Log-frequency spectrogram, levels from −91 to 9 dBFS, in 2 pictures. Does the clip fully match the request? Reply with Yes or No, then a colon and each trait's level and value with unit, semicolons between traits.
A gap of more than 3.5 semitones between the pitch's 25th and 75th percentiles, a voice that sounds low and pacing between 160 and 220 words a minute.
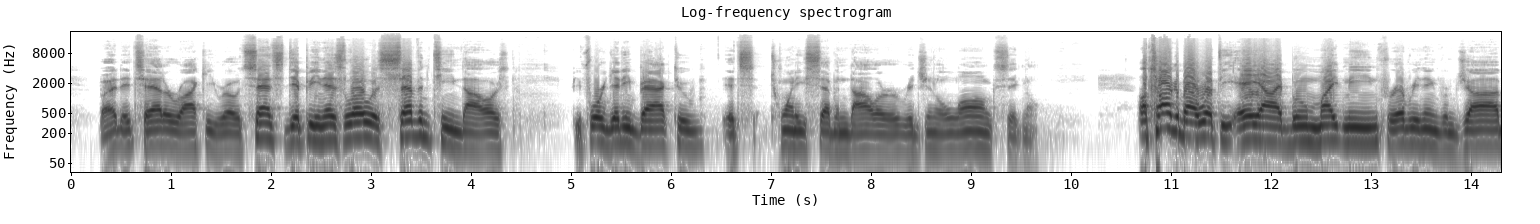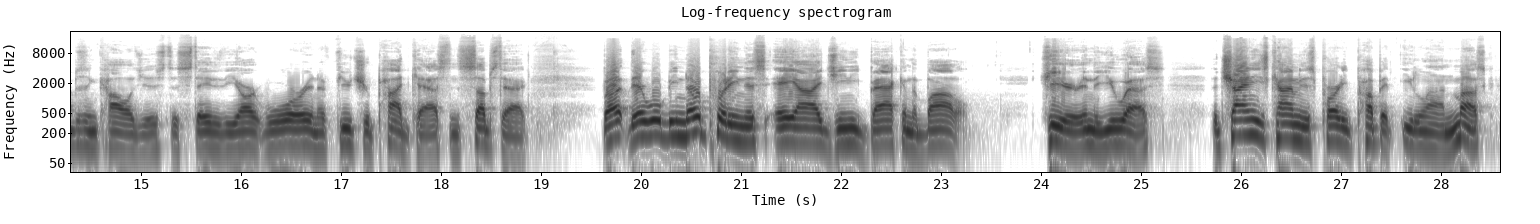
No: average, 4.7 semitones; low, 120 Hz; average, 150 wpm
